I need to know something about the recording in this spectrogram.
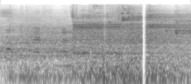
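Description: Basketball bouncing on an indoor gym court, with players' voices in the background. The sound drops out for an instant near the end.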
